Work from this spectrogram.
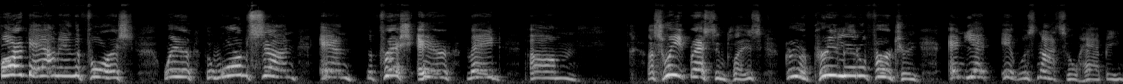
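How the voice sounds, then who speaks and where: An extremely high-pitched, put-on character voice speaks at a fairly slow pace. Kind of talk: bedtime story. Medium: read story. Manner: rambling, easily sidetracked, enthusiastic.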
